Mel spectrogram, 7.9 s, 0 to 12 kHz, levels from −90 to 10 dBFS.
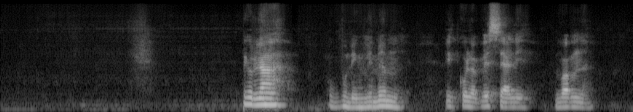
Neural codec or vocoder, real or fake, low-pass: codec, 16 kHz in and 24 kHz out, 0.8 kbps, FocalCodec, streaming, 65536 codes; fake; 10.8 kHz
